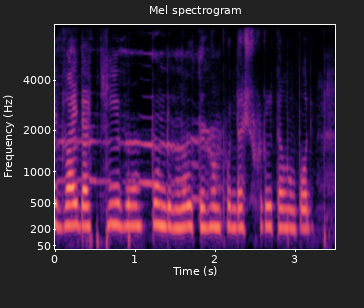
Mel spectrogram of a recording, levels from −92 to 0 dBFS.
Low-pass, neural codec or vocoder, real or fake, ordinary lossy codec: none; codec, 16 kHz, 4 kbps, X-Codec, HuBERT features, trained on general audio; fake; none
